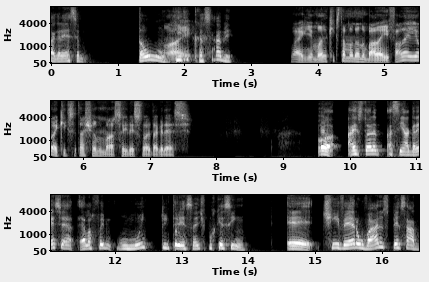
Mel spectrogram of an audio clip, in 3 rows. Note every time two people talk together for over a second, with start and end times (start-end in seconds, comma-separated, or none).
none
